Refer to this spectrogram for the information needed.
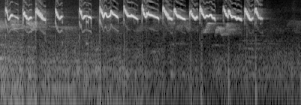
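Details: A white-eye fires off the líu contest song, more than a dozen sharp, high, falling whistles packed closely together, then goes silent.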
